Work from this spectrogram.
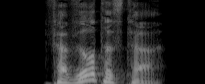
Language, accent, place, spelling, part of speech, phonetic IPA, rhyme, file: German, Germany, Berlin, verwirrtester, adjective, [fɛɐ̯ˈvɪʁtəstɐ], -ɪʁtəstɐ, De-verwirrtester.ogg
- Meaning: inflection of verwirrt: 1. strong/mixed nominative masculine singular superlative degree 2. strong genitive/dative feminine singular superlative degree 3. strong genitive plural superlative degree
